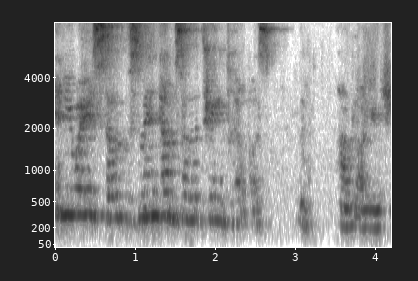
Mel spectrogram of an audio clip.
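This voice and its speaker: The pace sits at a moderate level. Intonation rises and falls in a lively way. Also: woman. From Eastern Europe. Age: 90s. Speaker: Holocaust survivor. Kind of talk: testimony. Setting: school assembly. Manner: halting.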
